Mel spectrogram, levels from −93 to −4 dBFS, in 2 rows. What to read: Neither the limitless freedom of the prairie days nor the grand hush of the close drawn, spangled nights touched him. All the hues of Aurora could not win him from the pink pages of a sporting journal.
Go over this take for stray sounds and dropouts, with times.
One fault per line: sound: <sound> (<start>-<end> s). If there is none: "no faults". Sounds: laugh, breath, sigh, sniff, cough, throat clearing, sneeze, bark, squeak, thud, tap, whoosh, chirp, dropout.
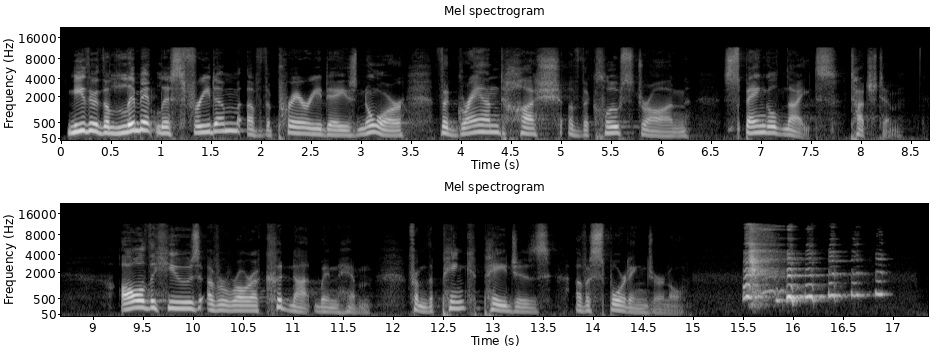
sound: laugh (15.5-17.0 s)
